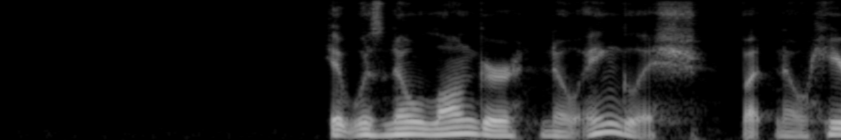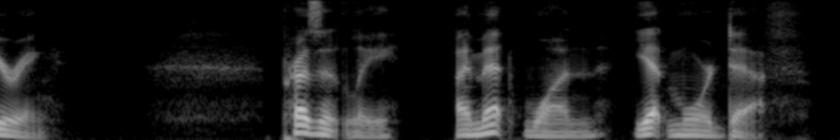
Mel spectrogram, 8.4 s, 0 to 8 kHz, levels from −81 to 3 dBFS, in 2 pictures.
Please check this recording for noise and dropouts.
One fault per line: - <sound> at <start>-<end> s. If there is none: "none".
none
